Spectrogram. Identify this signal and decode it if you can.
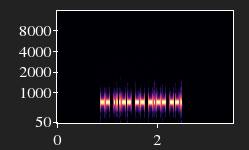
Morse code, heard as a keyed tone, about 43 wpm, 700 Hz. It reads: M3MYG
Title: DXCC-100 Call Signs - 5 Characters - 45wpm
